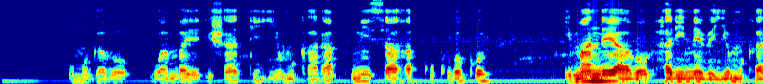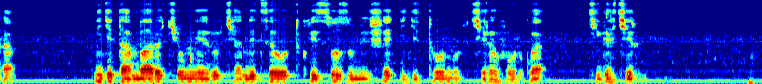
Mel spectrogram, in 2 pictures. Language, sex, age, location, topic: Kinyarwanda, male, 18-24, Kigali, health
